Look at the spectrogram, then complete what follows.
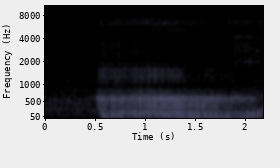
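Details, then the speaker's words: Dog snoring while asleep on a couch with a blanket (snores every time he sleeps): a single drawn-out, rumbling inhaled sound with rapid fluttering, nearly two seconds long. "is he snoring of course he is you can hear the snore how often does he snore every time he sleeps"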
